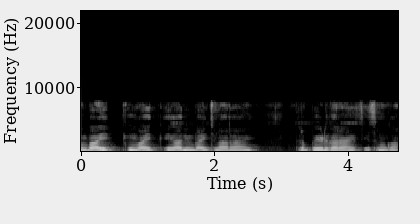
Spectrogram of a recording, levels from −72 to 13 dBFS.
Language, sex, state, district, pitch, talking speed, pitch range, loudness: Hindi, male, Uttar Pradesh, Budaun, 120 Hz, 165 wpm, 120-125 Hz, -19 LUFS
